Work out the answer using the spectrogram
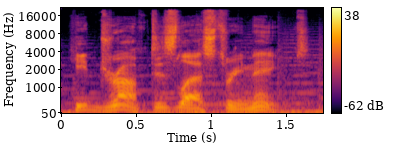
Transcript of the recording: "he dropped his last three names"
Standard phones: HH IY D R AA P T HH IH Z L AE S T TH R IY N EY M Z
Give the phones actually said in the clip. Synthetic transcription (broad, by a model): HH IY D R AA P T HH IH Z L AE S T TH R IY N EY M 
